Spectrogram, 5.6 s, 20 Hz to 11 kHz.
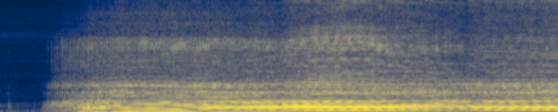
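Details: Matterport Pro3 camera: small motor spins up within a second into a loud, steady, buzzy whine; suspected VDrive (lidar mirror motor) problem, not confirmed, possibly needing service.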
